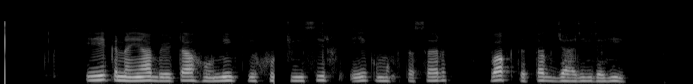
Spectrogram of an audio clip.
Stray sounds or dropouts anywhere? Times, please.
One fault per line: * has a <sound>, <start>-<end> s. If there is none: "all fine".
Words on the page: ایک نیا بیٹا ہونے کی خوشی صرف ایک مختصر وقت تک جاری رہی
* has a dropout, 2.7-2.9 s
